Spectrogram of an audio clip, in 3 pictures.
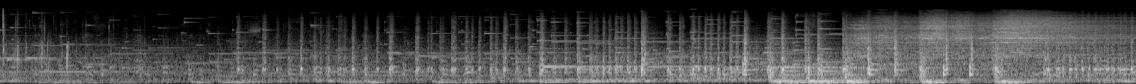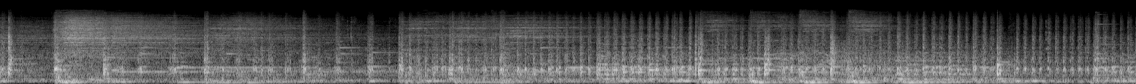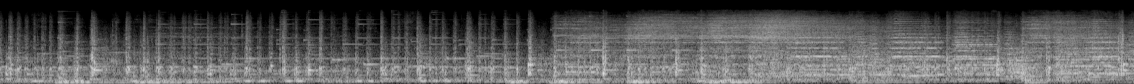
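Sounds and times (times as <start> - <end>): drums: 0.0 - 34.0
marching band playing: 0.0 - 34.0.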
